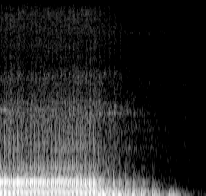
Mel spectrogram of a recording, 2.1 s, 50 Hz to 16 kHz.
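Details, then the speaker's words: Venom Thunder 125cc dirt bike, Nibbi carb, still cold after sitting about 1.5 months: quick, even single-cylinder putter, then shut off with the handlebar stop button, cutting cleanly to silence; normal running and shutdown. "As you can hear, my bike fires right up, and it's been sitting for probably about 1.5 months, and it was cold when I fired it up."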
